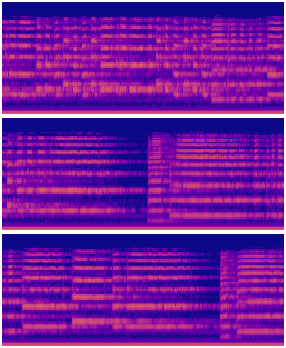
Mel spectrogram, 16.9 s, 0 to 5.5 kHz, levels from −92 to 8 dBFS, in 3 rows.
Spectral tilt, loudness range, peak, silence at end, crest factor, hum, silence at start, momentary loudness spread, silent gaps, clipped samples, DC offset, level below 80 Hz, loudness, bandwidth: -5.5 dB/octave; 4 LU; -20 dBFS; 0 s; 18 dB; none; 0 s; 9 LU; none; under 0.1%; 1%; -86 dBFS; -38 LUFS; 4.1 kHz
